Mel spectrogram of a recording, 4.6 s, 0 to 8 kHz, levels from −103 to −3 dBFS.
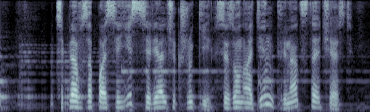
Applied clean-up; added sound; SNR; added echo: neural mask model RNNoise.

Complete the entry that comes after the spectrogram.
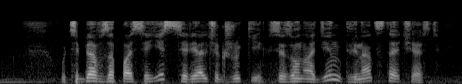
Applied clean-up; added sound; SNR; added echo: none; none; none; none.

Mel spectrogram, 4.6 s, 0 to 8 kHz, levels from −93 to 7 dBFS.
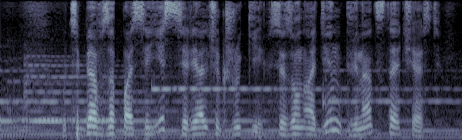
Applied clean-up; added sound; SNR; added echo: none; Piano; 10 dB; none.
